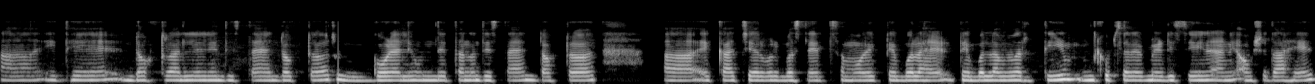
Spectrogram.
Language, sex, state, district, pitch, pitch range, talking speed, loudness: Marathi, female, Goa, North and South Goa, 190 Hz, 185-195 Hz, 125 wpm, -19 LUFS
